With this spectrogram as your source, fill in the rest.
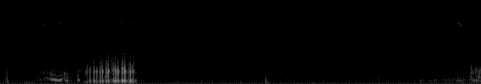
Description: Sleepy Fizzy pug snoring her way through a nap.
